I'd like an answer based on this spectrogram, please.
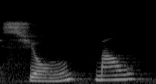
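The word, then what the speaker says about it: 熊猫: Like xiong mao. Xiong is going up, right? Xiong xiong like go up mao is like the first tone.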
